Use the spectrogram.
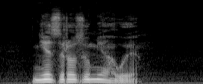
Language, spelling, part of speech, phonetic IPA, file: Polish, niezrozumiały, adjective, [ˌɲɛzrɔzũˈmʲjawɨ], Pl-niezrozumiały.ogg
